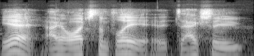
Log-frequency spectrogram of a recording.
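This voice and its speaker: A young man co-hosting a podcast, cutting in quickly in casual chat. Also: mid-range voice, steady tone, pushed and bright, dry recording. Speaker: podcast co-host.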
